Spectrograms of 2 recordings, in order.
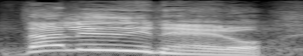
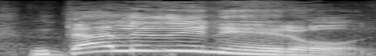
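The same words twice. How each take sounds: First: "dale dinero" repeated much higher, stress on "dale"; emphatic repeat. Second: Said in the usual way. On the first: Shown as a demonstration. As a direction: punch "dale" up high the second time. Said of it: "dale dinero (primera toma)". ("dale" mucho más agudo y enfático) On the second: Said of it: "dale dinero (repetida)".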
